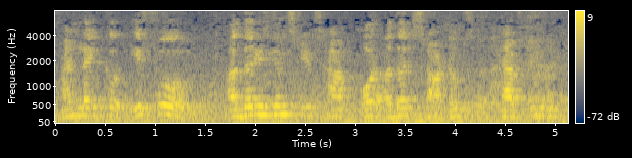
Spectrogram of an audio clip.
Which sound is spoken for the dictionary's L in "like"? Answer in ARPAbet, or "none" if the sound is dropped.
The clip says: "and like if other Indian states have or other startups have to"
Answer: L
